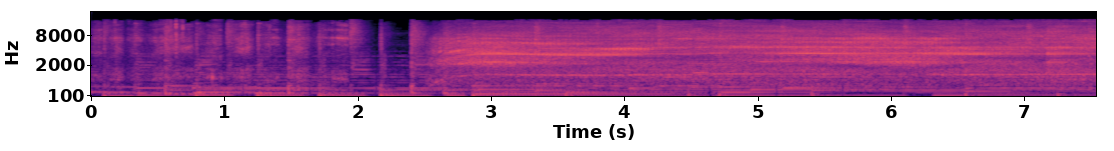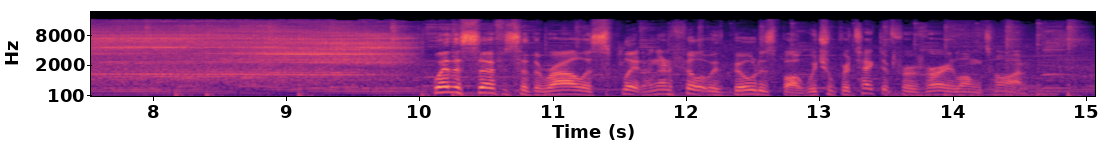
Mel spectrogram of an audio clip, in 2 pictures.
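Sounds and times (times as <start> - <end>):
scraper scraping paint off wood: 0.0 - 2.1
background music: 0.0 - 15.0
belt sander whining: 0.2 - 10.8.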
